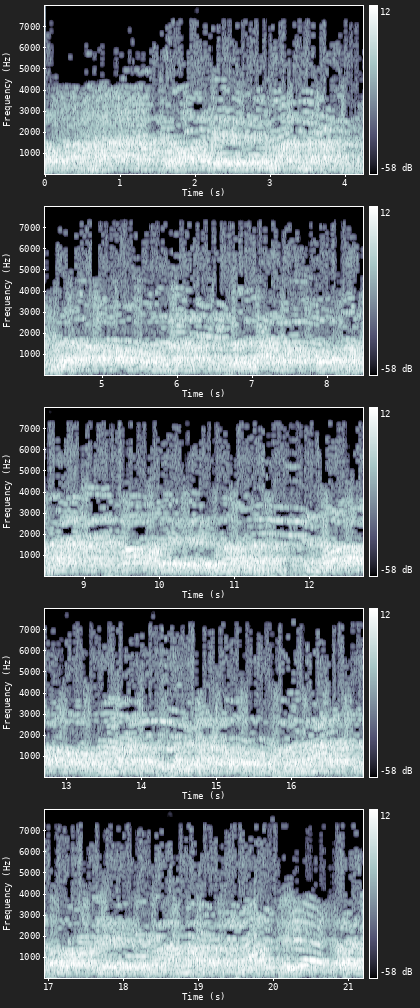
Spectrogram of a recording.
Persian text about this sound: به نام نامی از زهرا اول سه تا صلوات محکم و مشتی و قشنگ بفرسته، بفرست که معلوم خسته نشد.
